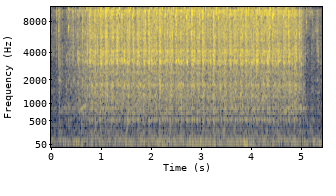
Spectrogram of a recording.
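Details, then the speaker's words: Juki F-600 sewing machine after repair (needle bar set too high corrected, broken gear from a failed earlier repair replaced, timing resynchronized): smooth, steady whirr with fine rapid needle tick, no knocking or grinding; straight stitch test runs healthy, stitch good. "Stop it, cut the thread, perfect. Stitch is good, I like the stitching."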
